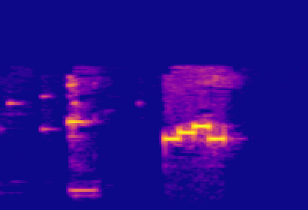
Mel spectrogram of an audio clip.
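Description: A phone rings for an incoming call with a short electronic melody: a few quick chirpy notes, then a sustained warbling tone, fairly loud, with no voices.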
